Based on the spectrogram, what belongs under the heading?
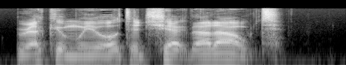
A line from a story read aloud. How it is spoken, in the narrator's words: the wolf growled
